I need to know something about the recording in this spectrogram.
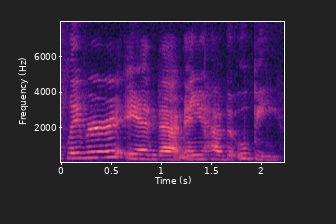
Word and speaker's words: ube: and you have the ube, right? Mm-hmm. Is that how you say ube? Yeah, so we pronounce it ube, but ube.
